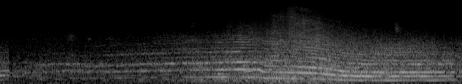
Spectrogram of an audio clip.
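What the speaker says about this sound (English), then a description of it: "peels out of the pits for his first out lap of the session" Race car accelerating hard out of the pit lane during an Xtreme Two Racing League session in Canada, its engine note climbing steadily through the gears and growing louder as it pulls away, heard alone.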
